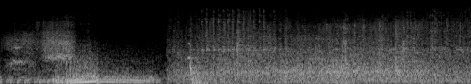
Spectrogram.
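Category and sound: vehicle, car engine revving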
